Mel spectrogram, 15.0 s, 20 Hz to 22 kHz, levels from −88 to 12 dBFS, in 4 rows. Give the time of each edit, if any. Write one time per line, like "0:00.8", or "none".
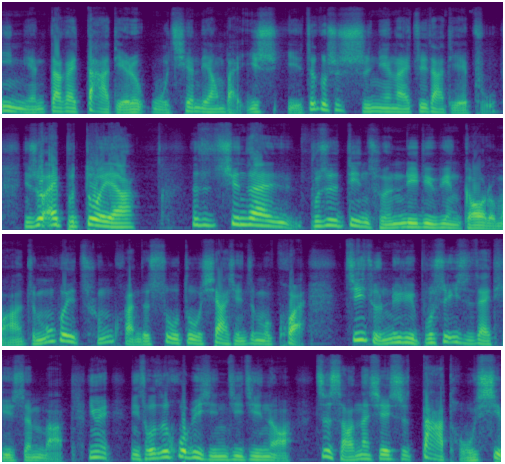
0:11.9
